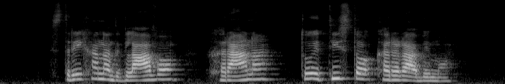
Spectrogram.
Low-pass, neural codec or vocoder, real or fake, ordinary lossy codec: 19.8 kHz; vocoder, 48 kHz, 128 mel bands, Vocos; fake; MP3, 96 kbps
